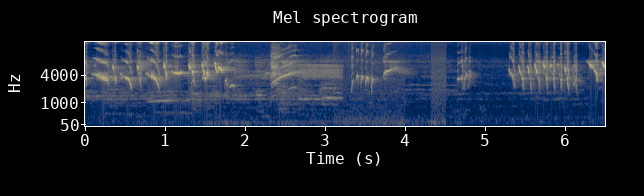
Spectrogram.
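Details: Song of a canary used to train young canaries in the ngeriwik sound, with bursts of rapid high chirps and sweeping notes broken by pauses, with a short click and faint background noise.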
